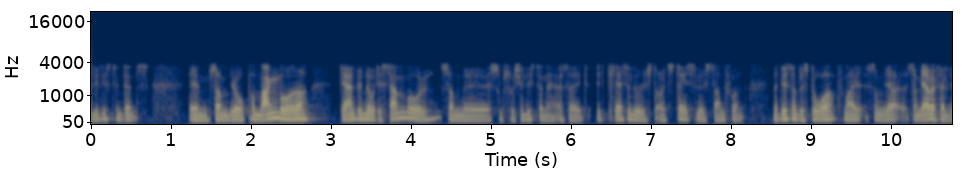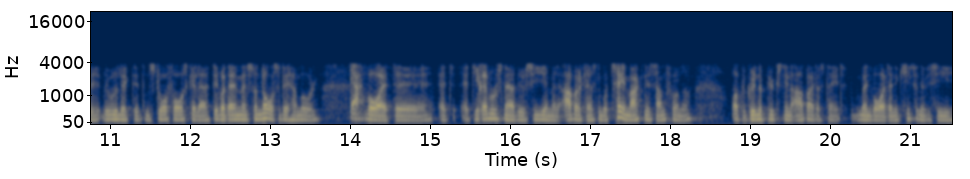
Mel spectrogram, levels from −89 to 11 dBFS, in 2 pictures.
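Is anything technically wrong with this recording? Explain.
Yes: AMR narrowband mobile codec damage runs throughout. Nothing above 3.8 kHz survives. The buzzy, synthetic vocal-tract rendering points to roughly 8 kbps, unlike a plain band-limit filter.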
